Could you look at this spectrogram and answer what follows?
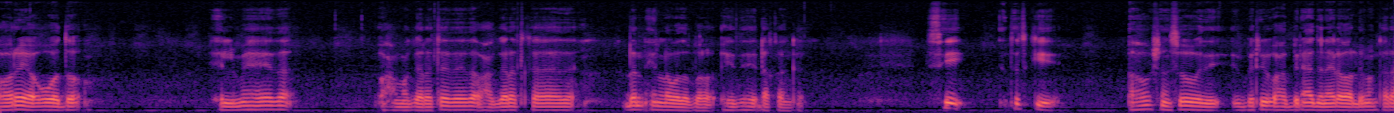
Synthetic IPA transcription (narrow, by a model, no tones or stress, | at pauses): hɔɾɛjaʊwɑd̪ɔ | hɪlmɛɦɛːðɐ | wɑħmɐɡɐɾɐt̪ʰɐðɛːðɐwɑħɡɐɾɐd̪kʰɐðɐ | ɖɐnʔɪnlɐwɑðɐbɐlɔhɪðɪɖɑqɑŋkʰɐ | sɪ | d̪̥ɐd̪kʰiː | hɔwʃɐnsɔːwɐðɛbɪrɪwɑħbɪnaːd̪ɐnɪlawaːlɗɪmɐŋkʰɐɾaː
